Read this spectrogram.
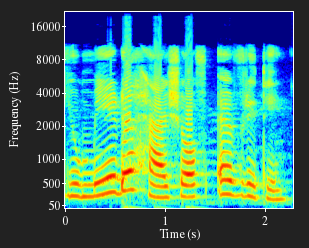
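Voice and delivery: slow, clear English model line; slow model sentence. Shown as a demonstration. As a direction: spell it out gently for learners. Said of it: "English में कहेंगे". (धीरे और साफ़ अंग्रेज़ी वाक्य)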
